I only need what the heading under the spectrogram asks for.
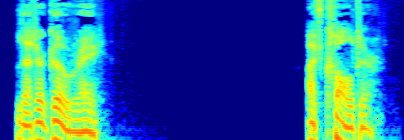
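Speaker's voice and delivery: very low, deep voice, said simply. A man recalls what the Lord said to him, retelling very quiet words. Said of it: "The Lord just very quietly said to me".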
